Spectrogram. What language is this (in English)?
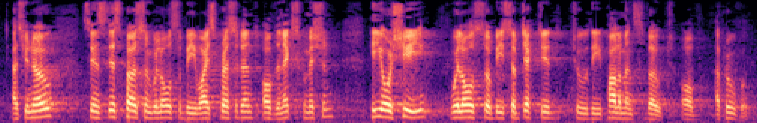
English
